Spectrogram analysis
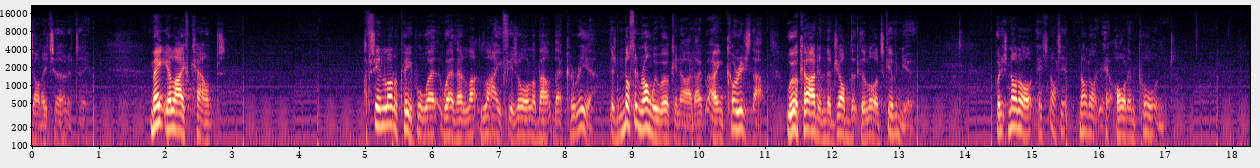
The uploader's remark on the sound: at Family Church Westhoughton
